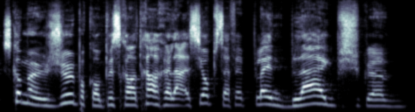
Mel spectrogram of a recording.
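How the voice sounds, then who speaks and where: Higher-voiced Québécois man chatting. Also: fairly quick. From Quebec, Canada. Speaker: podcast guest, clinic founder. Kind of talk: casual chat.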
